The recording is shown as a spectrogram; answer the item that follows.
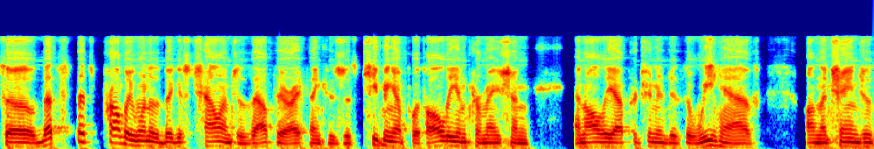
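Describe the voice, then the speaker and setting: Using an ordinary speaking voice, a man talks at a fairly quick pace with fairly low pitch and fairly even intonation. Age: 60s. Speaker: trade association executive. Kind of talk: interview.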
